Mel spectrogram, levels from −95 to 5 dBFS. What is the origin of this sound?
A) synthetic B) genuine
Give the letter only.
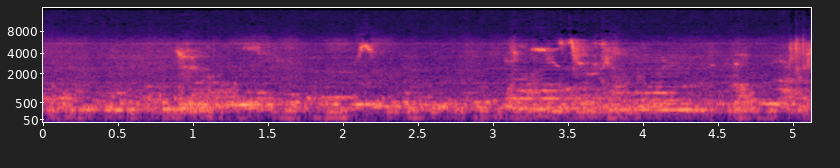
A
